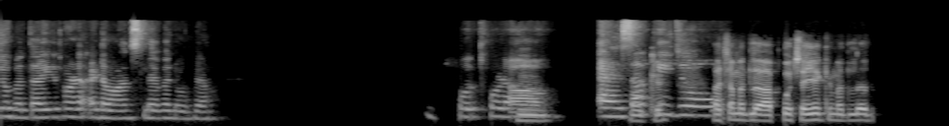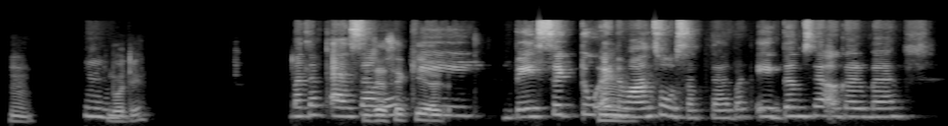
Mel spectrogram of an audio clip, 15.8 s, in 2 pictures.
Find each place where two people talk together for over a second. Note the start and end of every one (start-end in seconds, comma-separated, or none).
none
